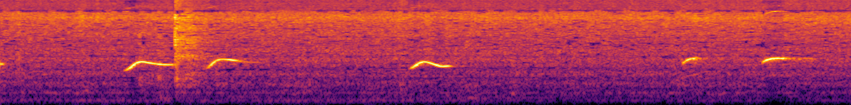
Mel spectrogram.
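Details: Female straw-headed bulbul giving well-spaced clear whistles, each an upward slur easing into a short level tail, five notes across several seconds over quiet hiss.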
